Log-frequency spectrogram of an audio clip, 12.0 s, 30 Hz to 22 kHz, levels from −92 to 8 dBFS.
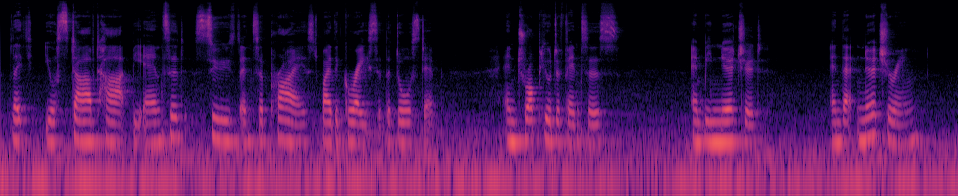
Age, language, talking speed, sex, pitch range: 20-39, English, 125 wpm, female, 160-205 Hz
